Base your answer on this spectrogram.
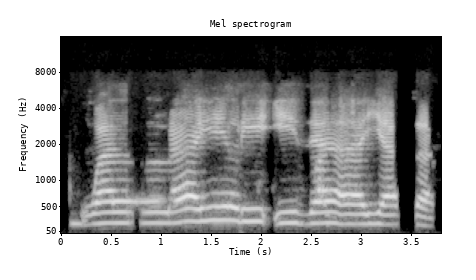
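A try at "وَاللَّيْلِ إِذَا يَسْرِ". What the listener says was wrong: Jangan begitu. Sin yang mengalir dulu. Walaili idza yassar. Ya, mengalir dulu, jangan yasar. Yasar. Yassar. Yassar.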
